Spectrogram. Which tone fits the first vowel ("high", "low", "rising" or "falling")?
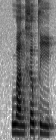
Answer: low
